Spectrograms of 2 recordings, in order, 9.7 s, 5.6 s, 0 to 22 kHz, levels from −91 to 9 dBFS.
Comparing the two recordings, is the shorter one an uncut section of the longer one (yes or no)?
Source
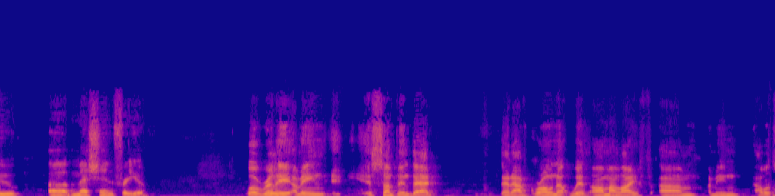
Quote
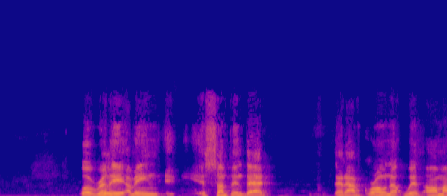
yes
